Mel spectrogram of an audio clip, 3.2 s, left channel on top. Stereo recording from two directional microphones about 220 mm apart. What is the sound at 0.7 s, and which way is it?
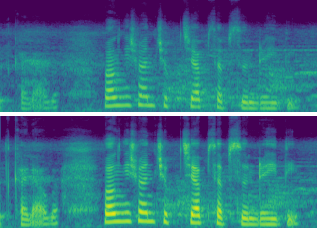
A woman's voice, 30° right (ahead or behind).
